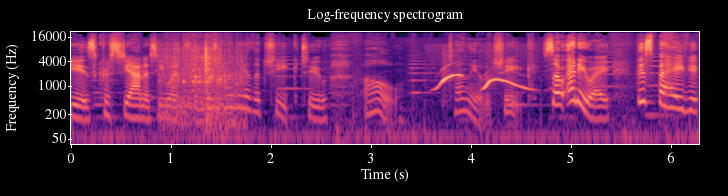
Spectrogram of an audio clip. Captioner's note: whistle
